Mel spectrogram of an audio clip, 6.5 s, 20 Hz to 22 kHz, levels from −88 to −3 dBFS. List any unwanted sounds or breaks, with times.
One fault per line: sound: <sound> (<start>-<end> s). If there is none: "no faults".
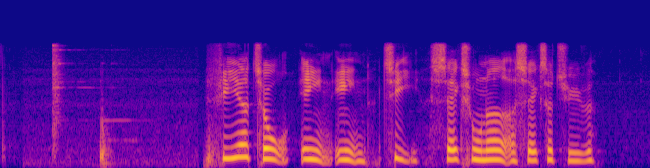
sound: thud (0.4-1.6 s)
